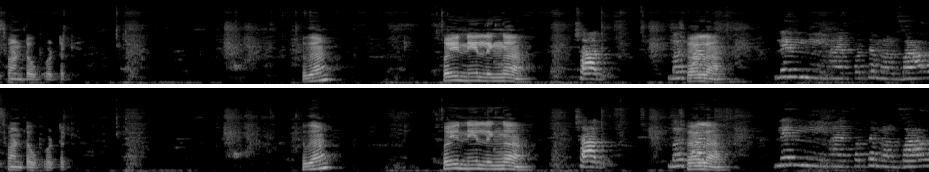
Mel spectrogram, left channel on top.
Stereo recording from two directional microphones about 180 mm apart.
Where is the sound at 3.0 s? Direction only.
25° right (ahead or behind).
